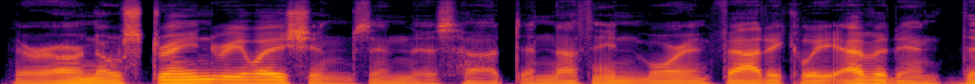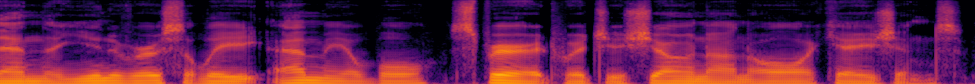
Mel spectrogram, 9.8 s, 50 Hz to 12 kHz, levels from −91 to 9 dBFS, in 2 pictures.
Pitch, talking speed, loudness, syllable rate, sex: 90 Hz, 150 wpm, -19 LUFS, 4.8 syllables/s, male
